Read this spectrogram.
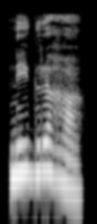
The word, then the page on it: ನೌಕಾರೋಹಿ: naukārōhi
